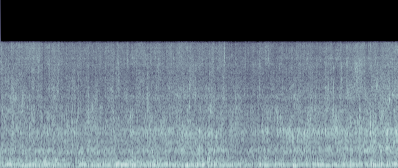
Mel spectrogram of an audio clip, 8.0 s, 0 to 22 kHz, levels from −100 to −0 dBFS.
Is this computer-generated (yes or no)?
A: yes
